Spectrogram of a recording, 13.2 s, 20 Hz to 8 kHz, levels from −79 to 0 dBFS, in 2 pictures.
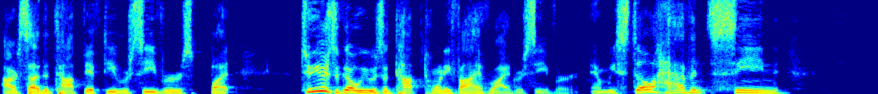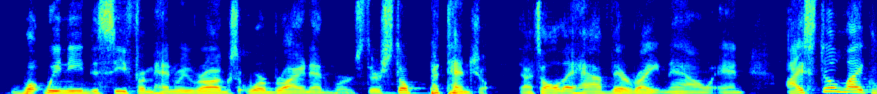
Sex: male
